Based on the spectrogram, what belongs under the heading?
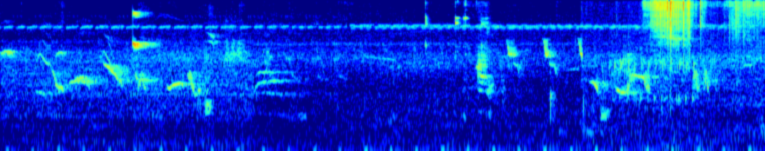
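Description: Small birds chirping and calling, many short whistled notes that rise and fall, with a brief cluster of sharp clicks near the end.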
